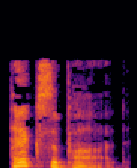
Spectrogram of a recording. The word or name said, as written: hexapod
